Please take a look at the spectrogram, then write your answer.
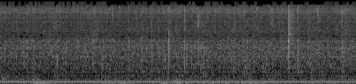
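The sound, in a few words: food browning in a pan on the stove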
